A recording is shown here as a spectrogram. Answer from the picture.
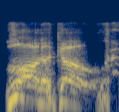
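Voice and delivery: big bombastic narrator, loud and slow. Acted. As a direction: boom it out like an epic storyteller. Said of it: "read it in your narrator voice".

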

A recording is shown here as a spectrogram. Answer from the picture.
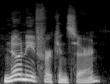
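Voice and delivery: ordinary talk, nothing marked

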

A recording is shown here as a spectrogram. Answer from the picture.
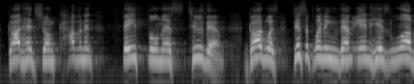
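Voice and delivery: normal talking voice

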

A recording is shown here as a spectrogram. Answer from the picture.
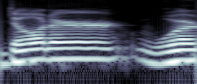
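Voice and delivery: "daughter" and "water" in a Philly accent. Shown as a demonstration. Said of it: "that was the way that they said it".

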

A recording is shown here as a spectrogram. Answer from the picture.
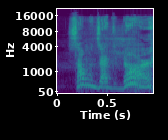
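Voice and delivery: goblin voice. Acted. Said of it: "because I speak Goblin".

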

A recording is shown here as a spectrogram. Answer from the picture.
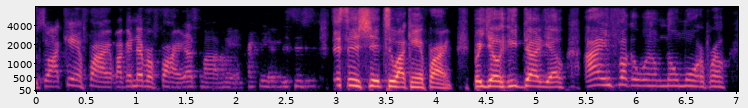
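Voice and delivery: ordinary delivery

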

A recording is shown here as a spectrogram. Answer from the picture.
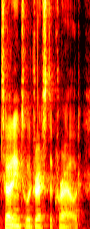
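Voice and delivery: usual speaking voice

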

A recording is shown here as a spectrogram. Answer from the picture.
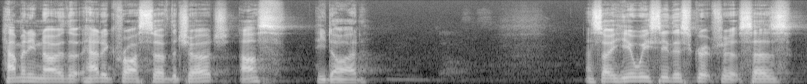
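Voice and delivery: normal talking voice

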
